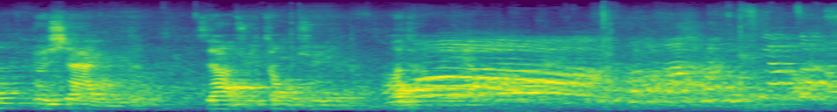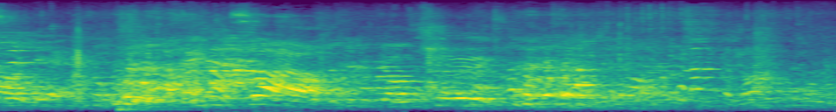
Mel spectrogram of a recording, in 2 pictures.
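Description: A young man speaks with animation into a microphone, heard through loudspeakers in a large hall.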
